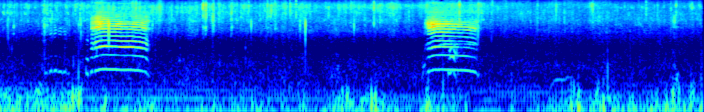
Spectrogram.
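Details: Goat feeding in a field alongside sheep, giving two loud, rich, wavering bleats about five seconds apart, with a soft short grunt before each and low wind rumble throughout.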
